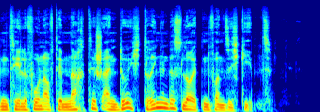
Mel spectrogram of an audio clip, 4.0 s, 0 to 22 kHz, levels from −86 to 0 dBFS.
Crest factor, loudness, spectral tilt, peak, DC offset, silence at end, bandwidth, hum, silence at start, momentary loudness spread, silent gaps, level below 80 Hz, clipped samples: 16 dB; -22 LUFS; -6 dB/octave; -6 dBFS; under 0.1%; 0.65 s; 16.5 kHz; none; 0 s; 11 LU; none; -50 dBFS; under 0.1%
